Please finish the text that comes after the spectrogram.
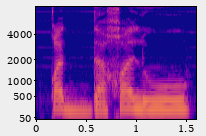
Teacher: دال پہ ہم نے پریشر دیا، یہ ادغام واجب ہے، ٹھیک ہے۔ اس میں لازمی آپ نے جوائن کرنا ہوتا ہے تو آپ نے ذرا پریشر دینا ہوتا ہے تھوڑا سا زیادہ، ٹھیک ہے۔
